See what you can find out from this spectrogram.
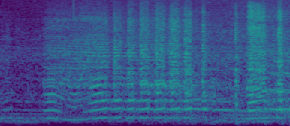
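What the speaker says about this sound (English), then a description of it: "sound like transmission problems in that Honda of Jensen's" A distant Honda race car with transmission trouble whines and revs unevenly at a raceway, its pitch swooping up and down with a rough, struggling tone.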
